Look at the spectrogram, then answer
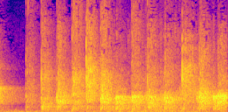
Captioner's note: applause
